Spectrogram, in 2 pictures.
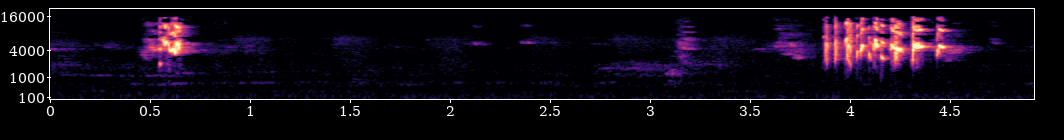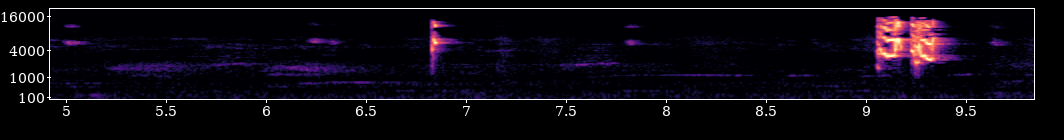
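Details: Rosy-faced lovebirds of orange-faced green and red-headed green colour forms give sharp, shrill chirps, with a dense buzzy burst near the middle and single piercing notes spaced several seconds apart in a quiet room.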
